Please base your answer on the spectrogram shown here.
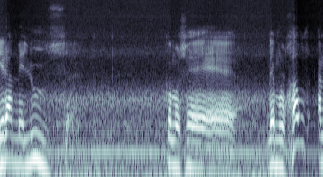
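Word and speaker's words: Mulhouse: ponía acento franc le vill mulh y era meluz como se de mulhaus a melus me acordaré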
